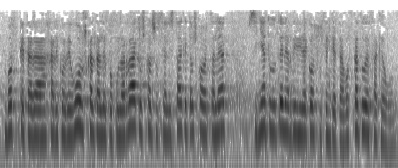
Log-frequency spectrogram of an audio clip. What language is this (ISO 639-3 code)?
eus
